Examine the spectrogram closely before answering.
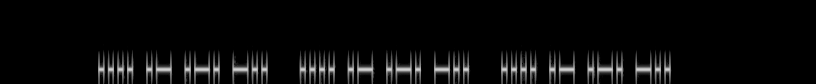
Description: Morse code, heard as a keyed tone, about 25 wpm, 700 Hz. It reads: HARD HARD HARD
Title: Top 500 Words Repeated 25wpm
